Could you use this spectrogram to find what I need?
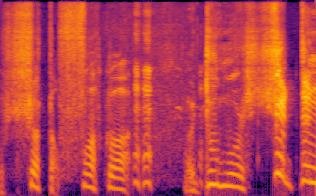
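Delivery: hammed-up anger at fans; mock angry retort. Snapping at fans who call him lemon guy, mock furious.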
